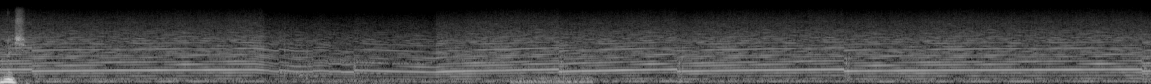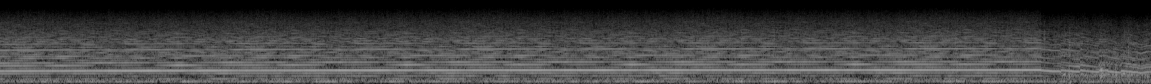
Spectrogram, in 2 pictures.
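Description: A racing car engine screams loudly, rising in pitch through each gear and dropping with each gear change.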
